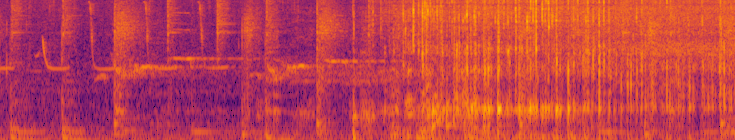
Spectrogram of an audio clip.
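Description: Sparkling grapefruit rosé is opened and poured: a few sharp clicks and small taps, then a steady, fizzing rush of liquid that grows louder and bubbles on to the end.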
